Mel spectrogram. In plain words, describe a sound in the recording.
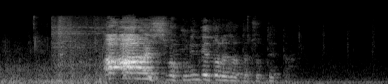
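A young man speaks loudly with animation close to a microphone.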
